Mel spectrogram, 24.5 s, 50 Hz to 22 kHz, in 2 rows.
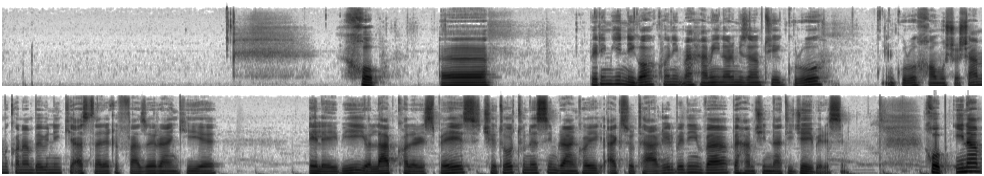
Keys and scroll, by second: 5.5 ctrl+space, 9.7 ctrl+g.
